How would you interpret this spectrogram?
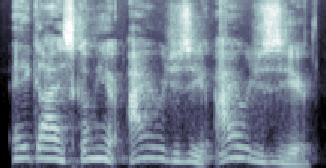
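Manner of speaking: imitating shop staff calling everyone over; eager call to coworkers, fading down; excited customers. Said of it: "And they were still excited".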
